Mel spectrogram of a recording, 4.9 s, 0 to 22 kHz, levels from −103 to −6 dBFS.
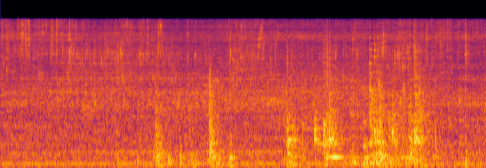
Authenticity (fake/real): real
